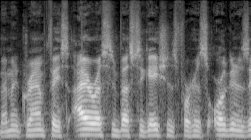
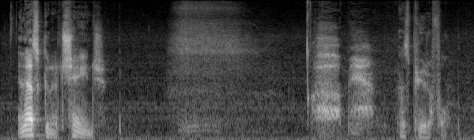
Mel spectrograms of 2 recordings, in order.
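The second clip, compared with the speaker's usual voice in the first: emotional, hushed, choked-up whisper; 3 semitones lower, 9 dB quieter than usual. Addressing listeners right after sharing news they welcome: choked up. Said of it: "I'm getting all choked up here".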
